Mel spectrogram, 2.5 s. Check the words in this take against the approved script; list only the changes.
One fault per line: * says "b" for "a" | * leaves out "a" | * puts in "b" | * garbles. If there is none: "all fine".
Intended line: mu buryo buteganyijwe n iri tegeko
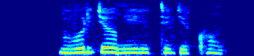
* leaves out "buteganyijwe"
